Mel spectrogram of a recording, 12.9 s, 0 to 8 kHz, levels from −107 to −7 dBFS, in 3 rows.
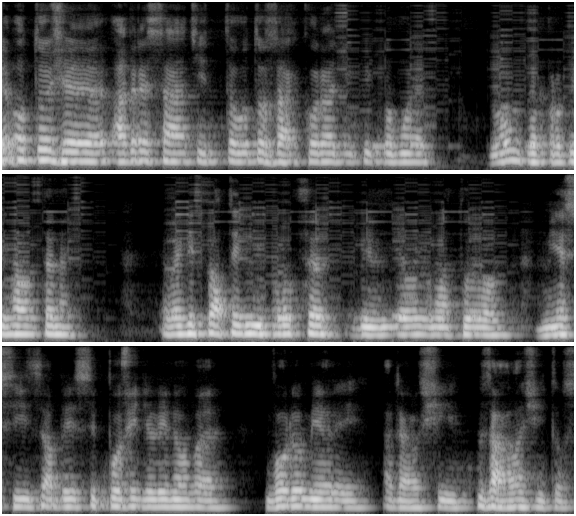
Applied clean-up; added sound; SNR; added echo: neural mask model DeepFilterNet 3.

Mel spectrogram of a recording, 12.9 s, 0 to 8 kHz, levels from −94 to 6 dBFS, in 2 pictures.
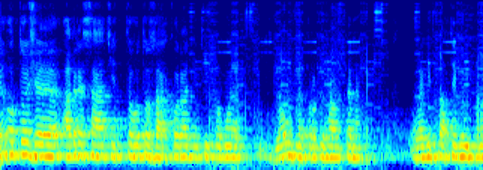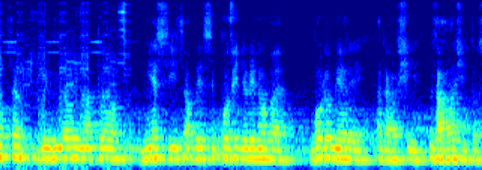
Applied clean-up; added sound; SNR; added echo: neural separator model SepFormer DNS4.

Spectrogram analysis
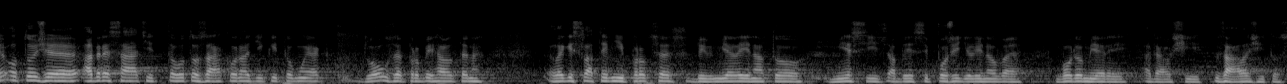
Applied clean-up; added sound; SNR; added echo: none; none; none; none.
